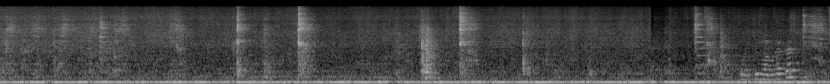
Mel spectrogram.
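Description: Dried red chillies frying in a pan, a continuous sizzle with occasional sharp crackles and a few utensil scrapes against the metal, close up under a constant low hum, with no speech.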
